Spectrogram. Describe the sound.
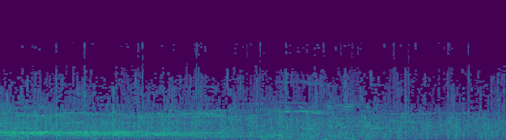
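An audience applauds steadily for about five seconds, a dense, loud wash of many hands clapping, with faint cheers and voices mixed into the noise before it eases slightly toward the end.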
